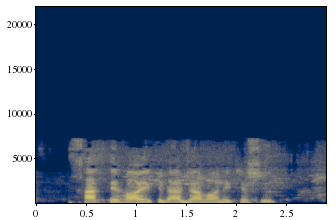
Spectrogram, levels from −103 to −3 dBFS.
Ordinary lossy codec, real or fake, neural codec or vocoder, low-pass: MP3, 48 kbps; real; none; 7.2 kHz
